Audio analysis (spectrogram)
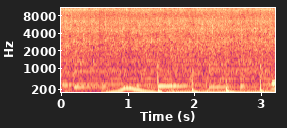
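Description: Cashews and raisins fry in a pan, a steady loud sizzle with repeated scraping stirs at a regular pace, close by and with no voices.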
